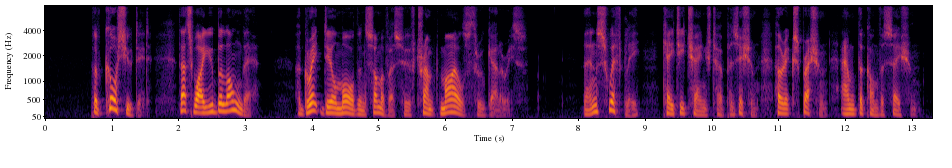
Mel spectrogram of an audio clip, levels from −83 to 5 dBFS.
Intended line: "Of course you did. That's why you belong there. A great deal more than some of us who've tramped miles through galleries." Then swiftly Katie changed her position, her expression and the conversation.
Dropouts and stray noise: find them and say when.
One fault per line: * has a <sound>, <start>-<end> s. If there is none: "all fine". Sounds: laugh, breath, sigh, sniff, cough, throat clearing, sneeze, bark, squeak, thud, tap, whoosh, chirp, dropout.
all fine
